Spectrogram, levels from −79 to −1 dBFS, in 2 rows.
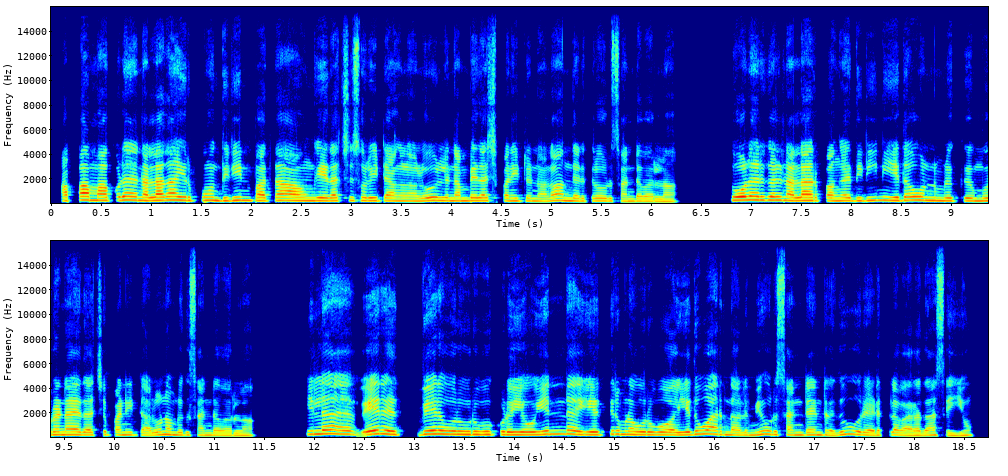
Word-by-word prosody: அப்பா, 230 +4 -1
அம்மா 260 -1 +3
கூட 275 +2 +2 0.2
நல்லா 245 +1 +5
தான் 285 -1 +4
இருப்போம். 260 0 -2
திடீர்னு 250 +2 -1
பார்த்தா, 240 +2 +1
அவங்க 240 -1 0
ஏதாச்சும் 230 +2 -3
சொல்லிட்டாங்கன்னாலோ, 220 -2 -2
இல்ல 245 -1 -1
நம்ம 230 +1 -1
ஏதாச்சும் 235 0 -3
பண்ணிட்டோம்னாலோ, 215 0 -3
அந்த 230 -2 -1
எடத்ல 210 +2 -6
ஒரு 205 - -6
சண்ட 195 0 -4
வரலாம். 180 -1 -5 0.6
தோழர்கள் 280 0 +4
நல்லாருப்பாங்க 235 -1 +2
திடீர்னு 255 +4 -3
ஏதோ 265 +2 -1
ஒன்னு 255 -3 -1
நம்மளுக்கு 225 -1 -2
முரணா 230 +1 +1
ஏதாச்சும் 215 +1 -4
பண்ணிட்டாலும், 210 0 -3
நம்மளுக்கு 205 -3 -3
சண்ட 190 0 -5
வரலாம், 175 0 -6 0.6
இல்ல 285 +2 +3 0.4
வேற 275 +5 +6 0.4
வேற 285 +1 +5
ஒரு 260 -1 +2
உறவுக்கூடயோ, 240 -2 +2 0.2
எந்த 285 +1 -3 0.4
திருமண 265 -2 -2
உறவோ 220 -1 +1 0.2
எதுவா 285 +4 0
இருந்தாலுமே, 210 -1 -3
ஒரு 240 - -3
சண்டைன்றது 205 -1 -3
ஒரு 225 -4 -1
எடத்ல 190 +3 -5
வர 175 - -2
தான் 195 -1 -4
செய்யும். 175 +2 -6
230 Hz, 155 wpm, -21 LUFS, 210-250 Hz, 0.6 s, வேற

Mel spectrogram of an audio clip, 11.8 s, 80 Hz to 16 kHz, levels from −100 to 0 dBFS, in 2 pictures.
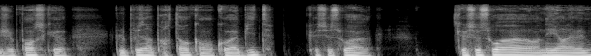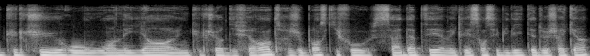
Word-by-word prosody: je 110 0 -3
pense 125 +4 0
que 105 -1 -4 0.5
le 115 - -1
plus 125 +2 +1
important 115 +2 0
quand 110 - -4
on 105 - -3
cohabite, 115 +5 -1 0.3
que 115 - -9
ce 110 - -5
soit 115 +2 +1
heu, 105 - -12 0.9
que 125 - +1
ce 125 +2 +3
soit 135 -1 +5
en 115 +1 +1
ayant 120 -1 +4
la 115 - +1
même 115 +2 +1
culture 125 0 +1
ou 115 0 0
en 115 0 +1
ayant 120 0 +1
une 115 +1 -2
culture 115 +1 -4
différente, 120 +6 0
je 120 0 -3
pense 130 +3 -1
qu'il 130 -1 -8
faut 120 -1 -1
s'adapter 125 +2 0
avec 115 -1 -3
les 115 - 0
sensibilités 120 +1 -1
de 115 - -1
chacun. 115 +4 -1
120 Hz, 190 wpm, -23 LUFS, 115-125 Hz, 0.9 s, soit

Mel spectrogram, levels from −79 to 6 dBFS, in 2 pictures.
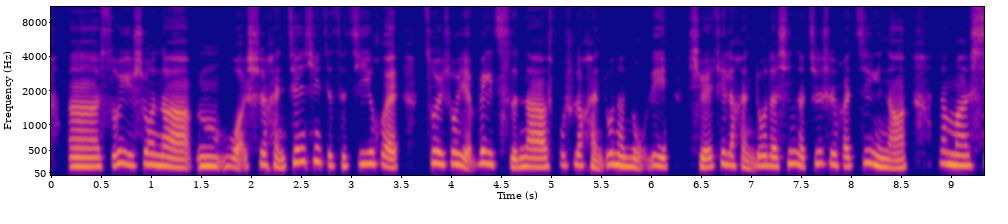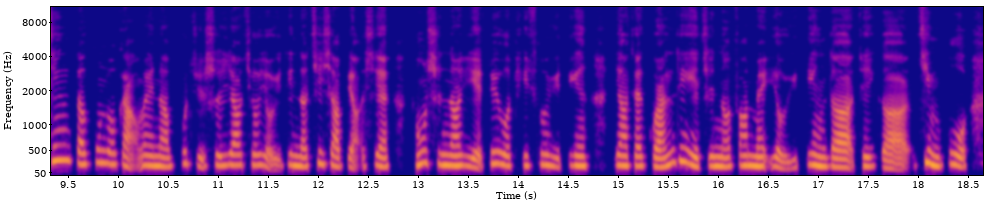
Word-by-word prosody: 呃， 180 0 +2
所 195 +5 -3
以 215 -3 0
说 215 +2 0
呢， 175 -5 +3
嗯， 185 -1 +2
我 170 0 -1
是 215 +3 -2
很 185 -5 -2
珍 255 +4 -1
惜 275 0 -1
这 200 -6 -5
次 190 -1 -5
机 225 +3 -2
会， 185 -6 +1 0.2
所 240 -1 0
以 - - +3
说 225 0 0
也 - - +2
为 235 -1 +1
此 170 -6 -4
呢， 170 -1 +2
付 200 +2 -11
出 205 +2 -9
了 200 - +1
很 - - -3
多 215 +2 -1
的 200 -3 +5
努 170 -3 -1
力， 180 -2 -1 0.2
学 170 -1 0
习 210 +5 -4
了 200 - +1
很 170 -7 -5
多 190 +1 0
的 180 -1 +2
新 230 +6 -3
的 190 - +1
知 230 +7 -6
识 220 -3 -3
和 180 -2 -2
技 215 +2 0
能。 155 -1 0 0.3
那 235 -1 -5
么 200 -2 +4
新 290 +7 +1
的 220 -5 +1
工 250 +2 -3
作 220 -2 -1
岗 190 -3 -1
位 200 -1 +2
呢， 175 -2 +3
不 230 +5 -8
只 180 -7 -5
是 195 +1 -2
要 205 -1 +1
求 205 -1 -4
有 185 - -2
一 - - -8
定 205 -2 0
的 175 - +2
绩 225 +5 -3
效 200 -5 +1
表 175 - -5
现， 180 -1 -1 0.2
同 220 +5 +1
时 220 -3 -3
呢， 200 -1 +5
也 170 -6 0
对 230 0 -2
我 200 - +3
提 195 0 -7
出 205 +1 -3
一 175 -3 -2
定 190 +1 0 0.2
要 195 -2 +2
在 185 -1 0
管 185 +3 +2
理 235 -11 +2
职 185 +1 -3
能 180 -1 +3
方 195 +1 +1
面 185 -1 +4
有 155 -7 -1
一 150 - -9
定 195 -4 +3
的 165 -3 +4
这 180 -1 0
个 155 -6 +1
进 205 -5 +4
步， 195 -4 0
195 Hz, 295 characters per minute, -21 LUFS, 180-215 Hz, 0.3 s, 的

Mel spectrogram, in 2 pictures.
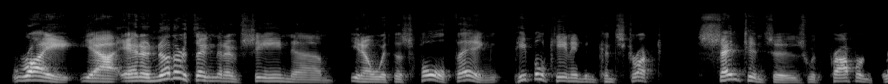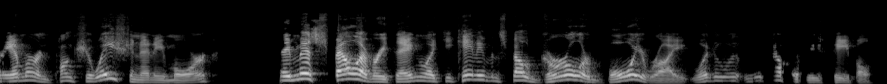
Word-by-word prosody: Right, 180 - +6
yeah, 145 -4 +6
and 170 +2 +4
another 220 - +3
thing 200 -6 -1
that 155 -3 -3
I've 135 -4 -5
seen, 150 -5 -5
um, 105 -4 -9 0.2
you 160 -3 -4
know, 125 -1 +2
with 115 -1 -5
this 120 - -9
whole 215 +3 +2
thing, 110 - -2 0.2
people 220 +5 -4
can't 170 -3 -4
even 135 -5 -7
construct 135 0 -7 0.4
sentences 165 - -2
with 115 -2 -15
proper 155 -1 -1 0.2
grammar 160 +6 0
and - - -7
punctuation 165 - -3
anymore. 95 -2 -6 0.7
They 190 0 +5
misspell 250 0 +6
everything, 130 +5 +2
like, 150 -3 -3
you 150 -4 -12
can't 215 +5 -1
even 170 -9 -5
spell 190 +7 0
"girl" 430 0 +1
or 465 - 0
"boy" 445 -1 0
right, - - -7
what - - -7
do 175 0 -12
wha 175 0 -12
what's 160 +6 -19
up 195 - -4
with - - -11
these 100 -3 -14
people? 95 -5 -8
155 Hz, 155 wpm, -23 LUFS, 125-200 Hz, 0.7 s, Right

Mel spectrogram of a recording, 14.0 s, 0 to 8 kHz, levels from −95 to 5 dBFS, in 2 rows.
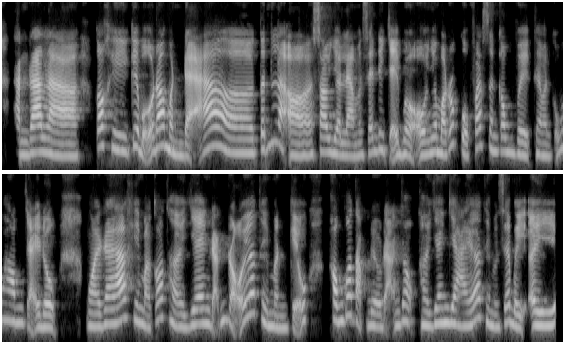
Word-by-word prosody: Thành 205 -4 -2
ra 220 +1 +7
là 175 -5 +5 0.2
có 305 +3 +3
khi 260 -7 -6
cái 300 - 0
bữa - - -1
đó 310 +3 +5
mình 200 -9 -3
đã, 310 - +6
ơ, 215 -3 +1
tính 265 +2 -2
là, 360 0 0
ờ, 180 0 +4
sau 225 +1 +1
giờ 210 -3 -3
làm 175 -2 0
mình 180 +1 -9
sẽ 210 +2 -3
đi 255 +2 -6
chạy - - +3
bộ, 190 0 -1
nhưng 225 +1 -4
mà 190 - +2
rốt 335 - -3
cuộc - - -5
phát 295 +2 -2
sinh 255 -4 -7
công 225 -1 -5
việc 190 -4 -4
thì 190 - -7
mình 180 -1 -7
cũng 240 - -13
hông 260 -3 -3
chạy 185 - +1
được. 185 -2 -1 0.4
Ngoài 195 -2 0
ra 225 +4 +1
á 300 +5 +7
khi 275 - -6
mà 200 -7 -3
có 305 - -4
thời 190 -7 -3
gian 230 +1 0
rảnh 260 - 0
rỗi - - +1
á 375 - +2
thì 255 - -6
mình, 180 -3 -4
kiểu, 280 - -1 0.3
không 275 -2 0
có 360 - +1
tập - - 0
đều 195 -2 -4
đặn 205 +3 -3
cho 260 - -3
một - - -8
thời 210 -2 -5
gian 235 +3 -3
dài 210 -3 -2
á 305 +6 -1
thì 240 - -7
mình 190 -2 -7
sẽ 245 +7 -4
bị 190 -5 -2
ì. 205 0 +2
220 Hz, 280 wpm, -23 LUFS, 190-260 Hz, 0.4 s, ra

